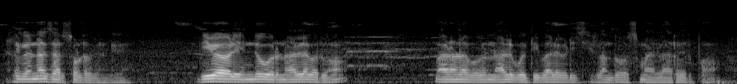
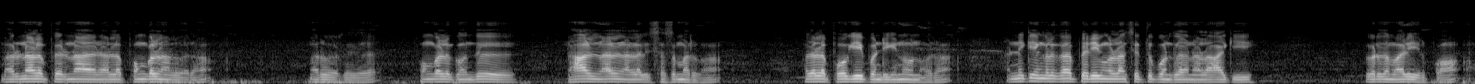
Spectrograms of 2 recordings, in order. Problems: none marked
